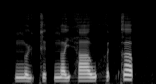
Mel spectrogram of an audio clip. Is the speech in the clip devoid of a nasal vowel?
yes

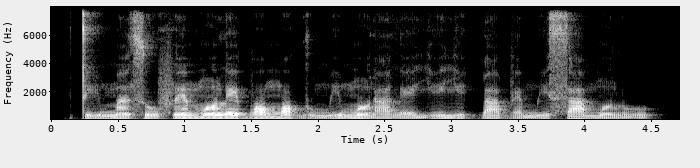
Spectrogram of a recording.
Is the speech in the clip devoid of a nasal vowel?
no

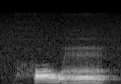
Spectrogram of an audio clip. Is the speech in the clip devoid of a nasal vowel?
no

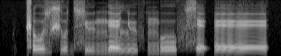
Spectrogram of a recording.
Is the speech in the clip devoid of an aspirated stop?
yes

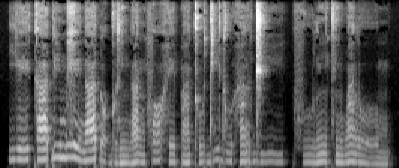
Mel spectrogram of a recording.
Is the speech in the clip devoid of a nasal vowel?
no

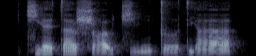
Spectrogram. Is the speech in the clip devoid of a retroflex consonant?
no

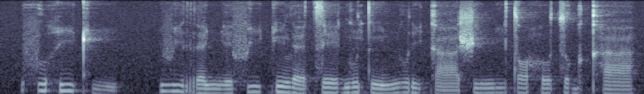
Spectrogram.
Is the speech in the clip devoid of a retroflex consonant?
yes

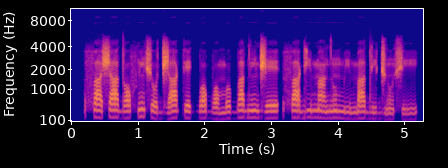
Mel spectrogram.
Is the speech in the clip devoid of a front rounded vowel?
yes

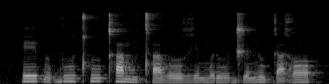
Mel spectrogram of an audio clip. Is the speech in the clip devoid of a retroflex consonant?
yes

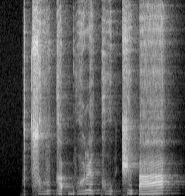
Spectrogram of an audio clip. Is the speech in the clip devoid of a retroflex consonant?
no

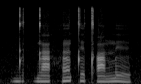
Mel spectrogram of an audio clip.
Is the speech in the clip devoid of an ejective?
no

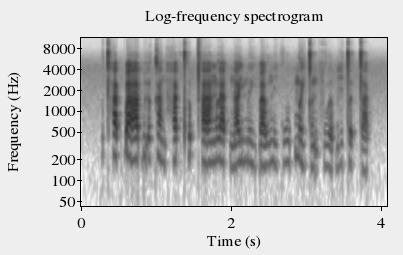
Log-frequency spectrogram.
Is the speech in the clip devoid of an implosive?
no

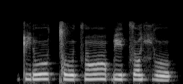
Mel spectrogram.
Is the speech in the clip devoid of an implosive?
no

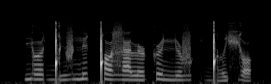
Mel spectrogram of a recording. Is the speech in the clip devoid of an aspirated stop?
yes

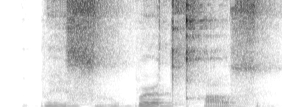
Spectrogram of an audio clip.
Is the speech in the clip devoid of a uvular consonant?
no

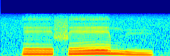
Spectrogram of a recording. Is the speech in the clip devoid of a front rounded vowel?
no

